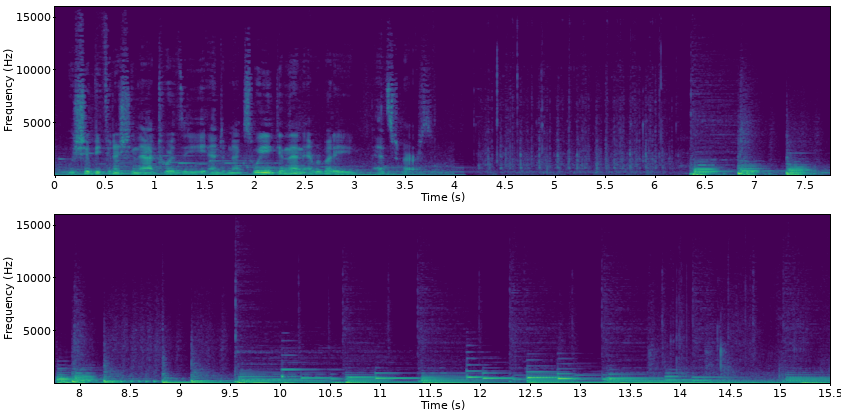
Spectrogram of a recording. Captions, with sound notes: We should be finishing that towards the end of next week and then everybody heads to Paris. [sewing machine clacks] [upbeat instrumental music]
